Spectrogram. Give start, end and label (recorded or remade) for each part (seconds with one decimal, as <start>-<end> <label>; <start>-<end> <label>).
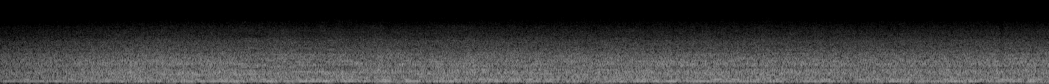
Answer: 0.0-2.4 recorded; 2.4-4.7 remade; 4.7-10.5 recorded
